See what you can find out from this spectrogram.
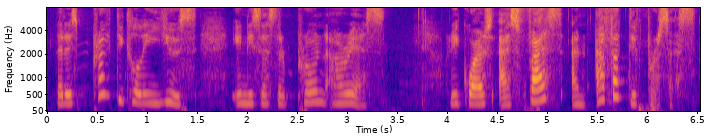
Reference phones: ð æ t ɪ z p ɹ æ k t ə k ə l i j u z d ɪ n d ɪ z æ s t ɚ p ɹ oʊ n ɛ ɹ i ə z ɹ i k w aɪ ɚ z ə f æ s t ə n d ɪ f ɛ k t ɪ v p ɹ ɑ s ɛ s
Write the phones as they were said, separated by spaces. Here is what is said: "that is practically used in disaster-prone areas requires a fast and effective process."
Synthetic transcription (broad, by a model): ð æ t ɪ s p ɹ æ k t ə k ə l i j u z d ɪ n d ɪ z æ s t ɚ p ɹ oʊ n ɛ ɹ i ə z ɹ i k w aɪ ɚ s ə f æ s t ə n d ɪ f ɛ k t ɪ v p ɹ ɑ s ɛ s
